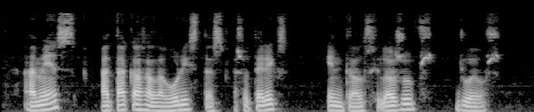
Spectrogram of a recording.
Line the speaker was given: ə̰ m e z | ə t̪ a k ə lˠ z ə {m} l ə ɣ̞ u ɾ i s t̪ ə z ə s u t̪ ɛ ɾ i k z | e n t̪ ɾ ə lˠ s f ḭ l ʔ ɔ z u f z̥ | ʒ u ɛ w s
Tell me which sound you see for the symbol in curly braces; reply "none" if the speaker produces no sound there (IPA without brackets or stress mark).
none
